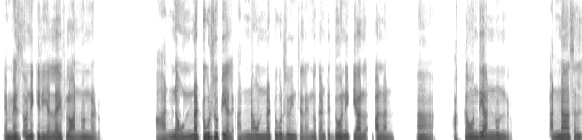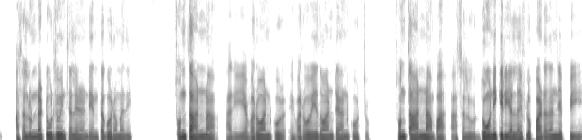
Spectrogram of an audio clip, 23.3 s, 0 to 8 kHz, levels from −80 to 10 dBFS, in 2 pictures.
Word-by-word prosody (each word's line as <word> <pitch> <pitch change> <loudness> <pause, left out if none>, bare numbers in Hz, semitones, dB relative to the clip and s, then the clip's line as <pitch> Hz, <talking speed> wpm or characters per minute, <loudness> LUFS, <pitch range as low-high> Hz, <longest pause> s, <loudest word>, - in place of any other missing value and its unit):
'MS 125 +3 +3
ధోనికి' 140 +1 +2
real 125 +1 0
లైఫ్‌లో 130 0 +2
అన్నున్నాడు. 115 -3 -4 1.2
ఆ - - -6
అన్న 120 +5 -1 0.2
ఉన్నట్టు 160 +8 +3
గూడా 200 -1 +5
జూపియాలే. 175 - +4
అన్న 130 +8 -5 0.2
ఉన్నట్టు 175 +3 -1
గూడా 185 -2 0
జూయించలే. 155 -10 -2
ఎందుకంటే, 145 +6 -5
'ధోనికి' 140 +5 +2
ఆళ్ళ, 140 -2 0 0.2
వాళ్ళన్ 130 -2 -1 0.6
ఆ! - - +2 0.7
అక్క 110 - -26 0.2
ఉంది 200 +3 +3
అన్న 190 0 -1
ఉన్ 165 - -2 1.0
అన్న 125 +8 +1 0.2
అసలు 180 -3 -3 0.4
అసలు 125 +2 -2
ఉన్నట్టు 155 +7 +1
గూడా 195 -1 +3
చూపించలేదండి 170 -7 0
ఎంత 110 +3 -8
ఘోరం 150 +2 -1
అది. 160 +3 -6 0.9
సొంత 125 +7 +3 0.2
అన్న 155 +4 0 0.5
అది 105 +1 -9 0.2
ఎవరో 125 +10 -2
అనుకో 160 0 -4 0.3
ఎవరో 120 +6 -5 0.2
ఏదో 155 +1 -2
అంటే 155 +1 -4
అనుకోవచ్చు. 140 -2 -8 0.6
సొంత 130 +5 +2 0.2
అన్న 155 +2 +2 0.2
బ - - -4 0.4
అసలు 110 +1 -7 0.2
'ధోనికి' 160 +10 +6
రియల్ 140 +1 +1
లైఫ్‌లో 155 -1 -1
పడదని 135 +8 +1
జెప్పి, 115 -8 -3
145 Hz, 130 wpm, -23 LUFS, 125-160 Hz, 1.2 s, ధోనికి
